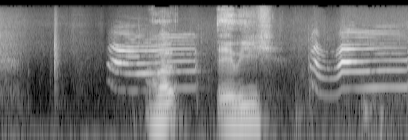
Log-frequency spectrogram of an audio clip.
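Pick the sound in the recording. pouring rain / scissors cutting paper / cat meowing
cat meowing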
